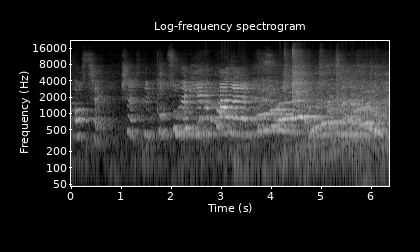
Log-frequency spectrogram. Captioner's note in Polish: Aplauz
